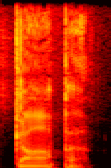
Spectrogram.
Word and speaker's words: Scapa: S-C-A-P-A, everyone, but it's pronounced Scarpa.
